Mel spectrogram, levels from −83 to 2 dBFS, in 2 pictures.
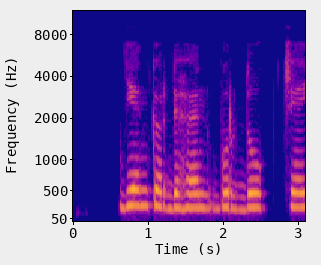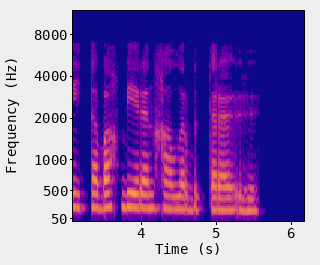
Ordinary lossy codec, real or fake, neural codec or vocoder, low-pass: Opus, 24 kbps; real; none; 7.2 kHz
